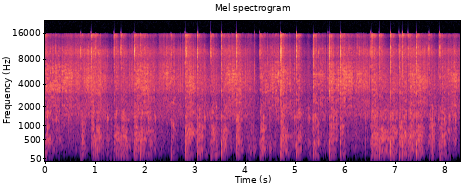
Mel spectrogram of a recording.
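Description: Fireworks display: an irregular, rapid run of bangs and crackles from shells bursting in the sky, several a second.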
